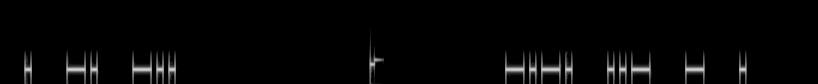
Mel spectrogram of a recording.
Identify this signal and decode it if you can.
Morse code, heard as a keyed tone, about 20 wpm, spaced as for 15 wpm, 700 Hz. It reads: END CUTE
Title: 101 Lesson 17f - Letter u - Words 20wpm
